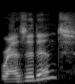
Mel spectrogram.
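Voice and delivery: "residence" said with a rising tune. Showing how to ask about a word you don't understand, rising pitch on 'residence'. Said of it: "do you see how my voice goes up? Like it's a question?".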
